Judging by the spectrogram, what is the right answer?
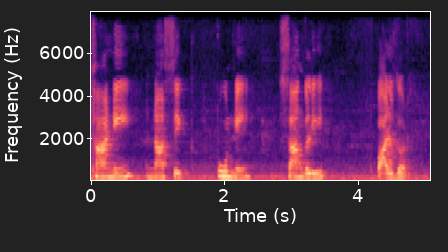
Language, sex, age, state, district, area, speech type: Sindhi, female, 60+, Maharashtra, Mumbai Suburban, urban, spontaneous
